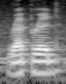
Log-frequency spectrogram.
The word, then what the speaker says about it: Reprid: So, hello, my name is Eric Reprid. R-E-P-R-I-D. Not Reprid, not Reprid, not retard, Reprid. This is exactly how it's spelled.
